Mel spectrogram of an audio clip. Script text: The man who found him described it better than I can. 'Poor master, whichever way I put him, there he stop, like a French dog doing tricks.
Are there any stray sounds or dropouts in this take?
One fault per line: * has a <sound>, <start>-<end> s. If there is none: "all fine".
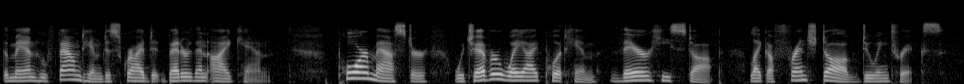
all fine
